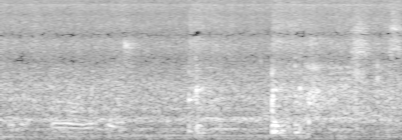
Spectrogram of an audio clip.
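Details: Feral honey bees nesting in a tractor tire at a Mission, Texas citrus orchard, during removal: low, constant hum of the colony with brief higher whines of passing bees and a sharp knock near the end.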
